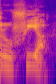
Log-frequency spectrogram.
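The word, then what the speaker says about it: rufiyaa: तो माँ से मॉरिशस, माँ से मालदीव्स, और मालदीव्स की करेंसी रुपया है, लेकिन थोड़ी सी उसकी प्रोनाउंसिएशन चेंज है, वो है रुफिया।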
